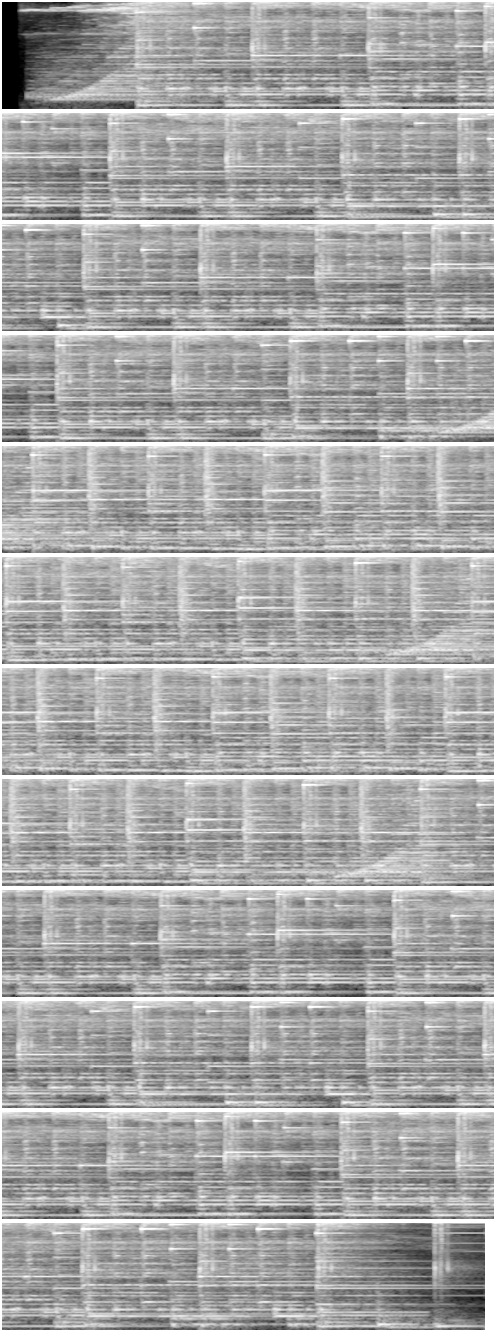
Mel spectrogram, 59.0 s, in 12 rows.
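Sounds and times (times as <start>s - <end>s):
Christmas background music: 0.1s - 58.9s.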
